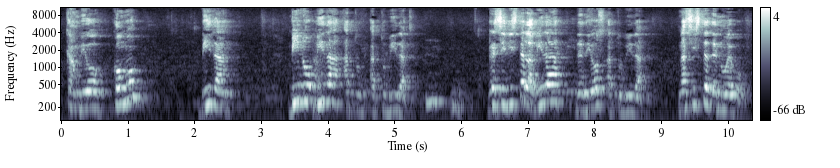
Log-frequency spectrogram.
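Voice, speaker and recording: A male preacher with a high voice delivers a sermon, often asking the congregation questions and checking they follow along. He swings between loud, emphatic phrases and hushed, low ones. He is picked up from a distance in an echoey church room with faint noise behind him. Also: expressive, slow, long pauses. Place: church hall.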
